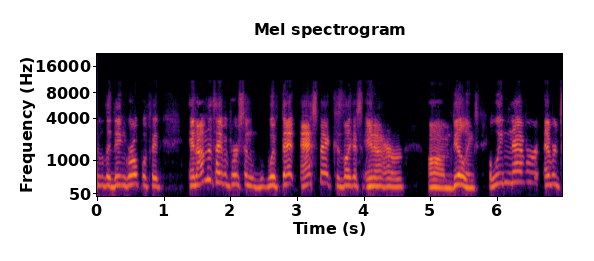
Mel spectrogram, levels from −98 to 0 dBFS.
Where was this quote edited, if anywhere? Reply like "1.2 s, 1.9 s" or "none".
4.0 s, 5.8 s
